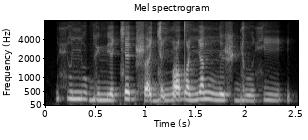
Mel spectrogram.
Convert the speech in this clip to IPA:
ç u˧ ɲ u˨ ɡ y˨ mʲ a˨ c ɛ˦ ɡ ʂ a̰˨ ɟ a̰˨ ɲ ɔ̰˨˦ dˤ a˨ ɲ a˦ nː i˨ ʂ ɟ uː˨ ç iː˦˨ ʔ

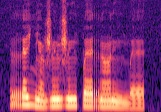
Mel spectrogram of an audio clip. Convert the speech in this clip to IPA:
r ɛ˥ ʎ ɛ̃˨ ʐ ĩ˦ ʐ ĩ˥ p ɛ˦ r œ̃˦ ɾ ĩ˩ m ɛ˩

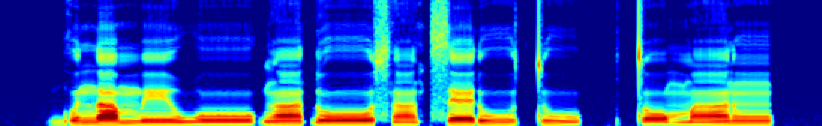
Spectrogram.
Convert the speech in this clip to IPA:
ɡʷ ɪ˦ n a˦ m eː˨ w oː˨ ɡ ã˦ ɗ oː˦ s ã˨ t͡s ɛ˦ ɾ uː˦ t u˦˨ | t ɔ˨ m ã˨˦ ɾ ũ˦

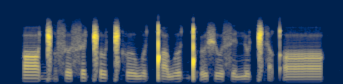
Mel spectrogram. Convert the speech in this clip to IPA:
ɑː ɡ͡ǁ ɔ s ɤ s ə ǁ ʊː ǁʰ ɤː w ɤ ǃ ɑ w ɤ ǃʼ ɵ ʃ ʊː s e n ɵ ǁʰ ḛ qʼ ɑː

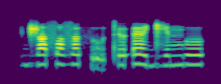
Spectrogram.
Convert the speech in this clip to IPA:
d͡ʒ ɛ sˤ ʏ zˤ ʏ θ ṵ tʼ ʏ ʔ ɛ d͡ʑ ɛ ŋ ʊ

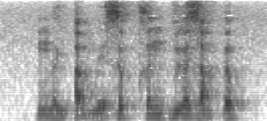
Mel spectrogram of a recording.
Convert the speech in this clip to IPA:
n ə̤˨˩ j ʔ a̰˧˨ w m e̤˨˩ z ə˦˥ p̚ x ə˧ n ɓ ɨ˧ ə̯ z a̰˧˨ m ʔ ə˦˥ p̚

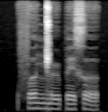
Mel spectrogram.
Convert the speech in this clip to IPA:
f ʌ ŋ͡ǁ ə˞ p ɛ x ʌ

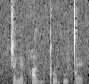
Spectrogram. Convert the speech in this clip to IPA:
ʈ͡ʂ ɛ˨ n ɛ˨ b h ɑ˦ l ɡ u˨ ǃ ʊ˦ b ʔ u˦ v ǀ ɛ˨

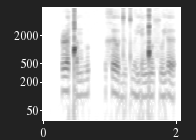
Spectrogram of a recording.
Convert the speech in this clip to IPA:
ɭ ʌ ǃ ə m ṳ | x ə o̯ d u tʷ ɛ̤ j e ŋ͡ǃ u sʷ ə j ə

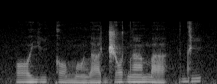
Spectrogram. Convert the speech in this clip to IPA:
ɔ˧ j i˧ k ɔ˨ m ɔ̃˨ l a˧ d͡ʒ ɔ˦ d ã˦ m a˧ | d i˦

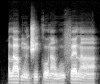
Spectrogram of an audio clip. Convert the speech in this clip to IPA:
l a˧ b ũ˨ d͡ʒ i˧ k o˨ ɾ ã˨ w u˧ f ɛ˦ l ã˧

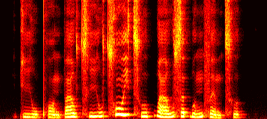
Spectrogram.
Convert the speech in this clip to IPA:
k iː˨˩ w pʰ ɔː˨˩ n p aː˧ w t͡sʰ iː˨˧ w t͡sʰ ɔː˥ j t͡sʰ uː˨˥ p̚ w aː˨˥ w s ɐ˧ t̚ w ʊ˨˥ ŋ f ɛː˨˩ m t͡sʰ ʊ˧ k̚

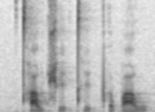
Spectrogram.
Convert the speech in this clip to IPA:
t̪ʰ a˨˩ w t͡ɕʰ i˨ ʔ t̪ʰ i˨ ʔ pʰ ə˨˩ p a˨˦ w

